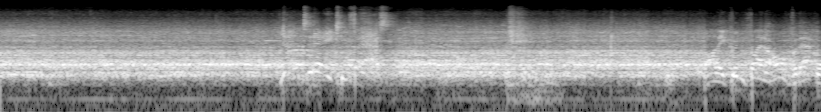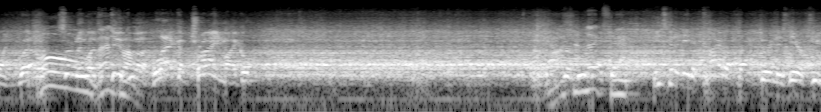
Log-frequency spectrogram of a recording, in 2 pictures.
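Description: A large crowd cheers and roars steadily in a big hall.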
